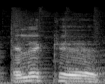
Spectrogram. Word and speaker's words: Elekid: And we play cards like two Cyruses and Elekid, that's how you say it, to kind of control their deck around, you know.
